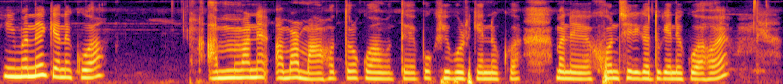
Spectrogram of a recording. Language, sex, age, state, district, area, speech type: Assamese, female, 18-30, Assam, Goalpara, urban, spontaneous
